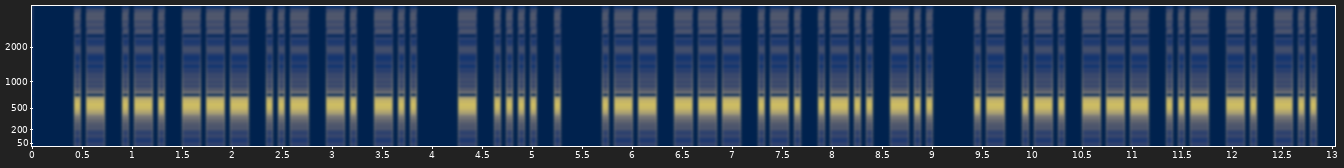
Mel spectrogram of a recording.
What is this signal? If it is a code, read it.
Morse code, heard as a keyed tone, about 20 wpm, 550 Hz. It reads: AROUND THE WORLD AROUND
